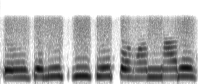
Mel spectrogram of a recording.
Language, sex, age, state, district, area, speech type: Hindi, female, 30-45, Uttar Pradesh, Mau, rural, conversation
